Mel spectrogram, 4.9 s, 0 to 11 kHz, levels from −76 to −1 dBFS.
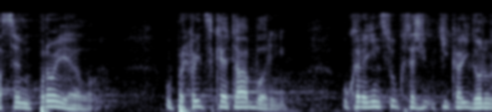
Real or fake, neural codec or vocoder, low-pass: fake; codec, 16 kHz, 4 kbps, X-Codec, HuBERT features, trained on balanced general audio; 7.2 kHz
